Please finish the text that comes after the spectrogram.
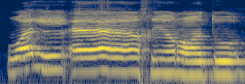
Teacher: خا اور را دونوں کو موٹا پڑھیں گے۔ والآخرة خیر وأبقى، خا کو بھی موٹا پڑھیں گے، را کو بھی موٹا پڑھیں گے، را کو واو کے ساتھ ملا کر واو پر غنہ کریں گے۔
